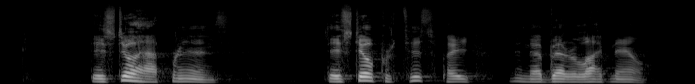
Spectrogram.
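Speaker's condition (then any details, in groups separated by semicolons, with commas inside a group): Cerebral palsy; lifelong disability since youth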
